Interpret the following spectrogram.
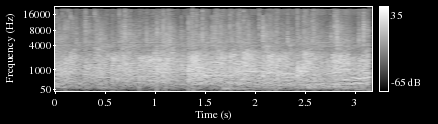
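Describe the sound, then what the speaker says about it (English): A closing-ceremony audience applauds its performers in a steady, dense wash of clapping that holds for the whole stretch without a break. "So I would like to ask everyone to give all our performers a huge round of applause"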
